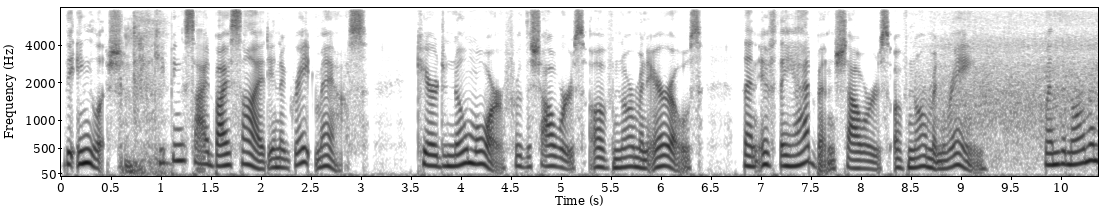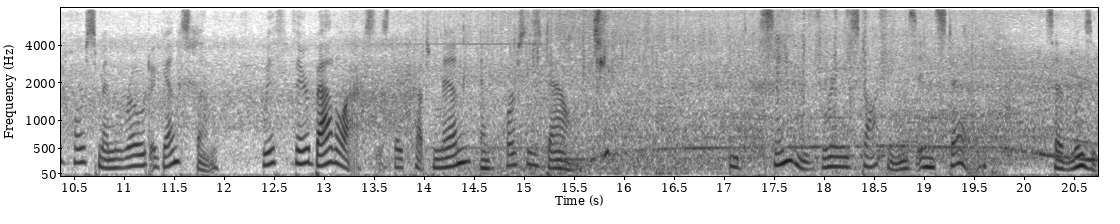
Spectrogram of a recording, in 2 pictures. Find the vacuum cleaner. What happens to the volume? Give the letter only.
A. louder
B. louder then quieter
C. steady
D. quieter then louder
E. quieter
A.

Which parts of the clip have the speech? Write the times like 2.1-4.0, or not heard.
0.0-15.7, 17.1-20.6.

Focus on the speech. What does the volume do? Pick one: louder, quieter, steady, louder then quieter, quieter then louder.
steady.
